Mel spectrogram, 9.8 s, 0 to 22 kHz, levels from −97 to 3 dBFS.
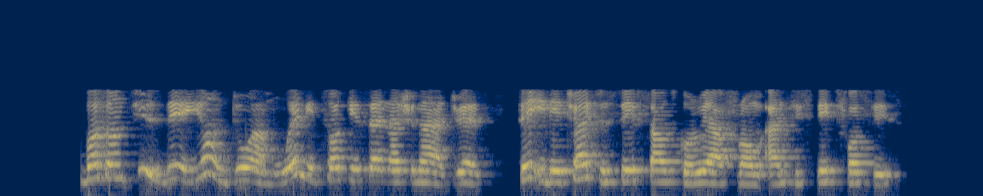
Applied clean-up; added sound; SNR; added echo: none; none; none; none.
